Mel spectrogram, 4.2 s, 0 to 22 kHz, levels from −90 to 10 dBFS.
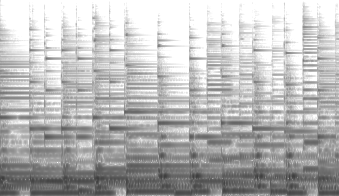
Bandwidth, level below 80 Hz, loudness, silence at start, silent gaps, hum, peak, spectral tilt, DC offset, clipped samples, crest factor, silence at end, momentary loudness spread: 15.5 kHz; -30 dBFS; -21 LUFS; 0 s; none; none; -6 dBFS; -6.5 dB/octave; under 0.1%; under 0.1%; 14 dB; 0 s; 2 LU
